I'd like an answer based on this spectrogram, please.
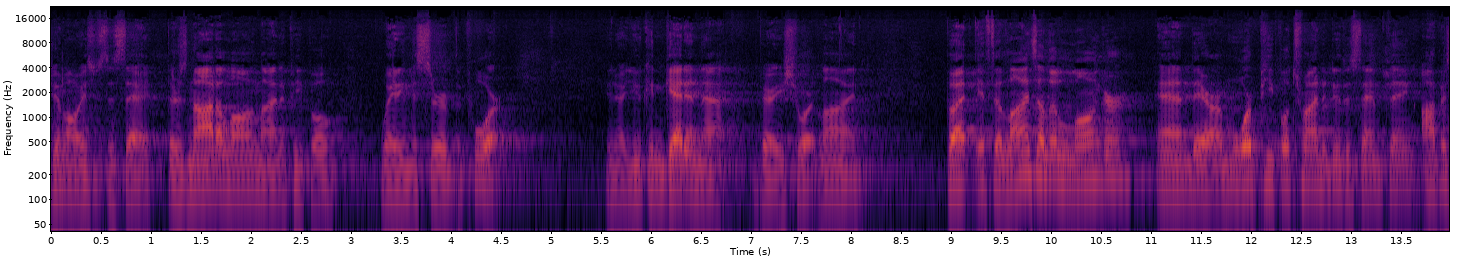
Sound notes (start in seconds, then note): none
